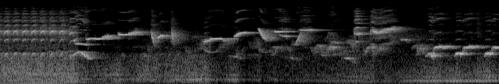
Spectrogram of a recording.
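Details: Song of a black-throated laughingthrush caged four months: a buzzy pulsed opening, then lively high whistles that jump and slide between notes in quick succession.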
